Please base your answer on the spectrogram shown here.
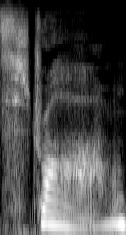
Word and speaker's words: straw: Yes, it's straw. 그쵸? 조금 발음이 어렵긴 해요, 그죠?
